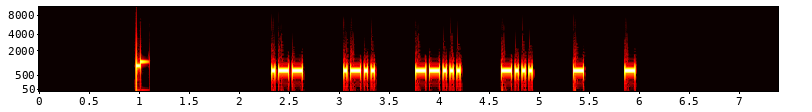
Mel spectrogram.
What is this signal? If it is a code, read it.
Morse code, heard as a keyed tone, about 36 wpm, spaced as for 16 wpm, 700 Hz. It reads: WL7BTT
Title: USA Call Signs - 4x Character Spacing - 35wpm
